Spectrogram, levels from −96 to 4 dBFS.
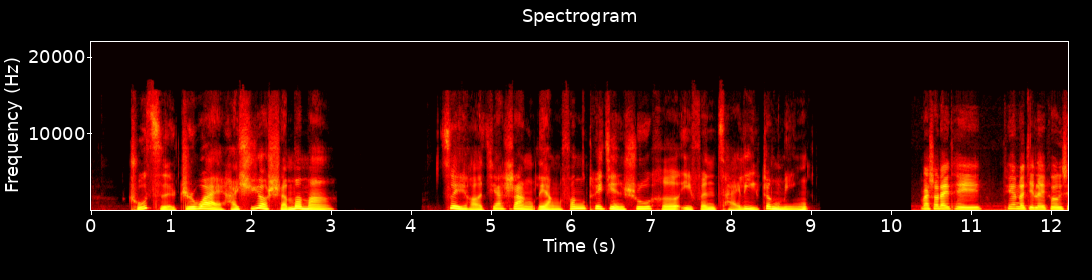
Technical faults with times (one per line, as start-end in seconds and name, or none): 3.21-3.26 short stall from a late packet
3.40-3.81 call audio freeze
9.03-12.09 jitter buffer speed-up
